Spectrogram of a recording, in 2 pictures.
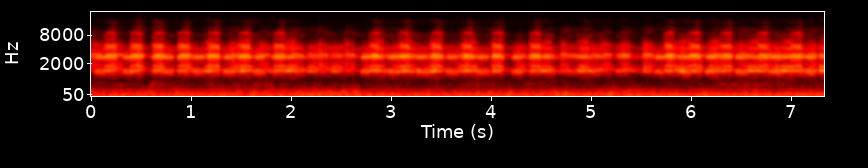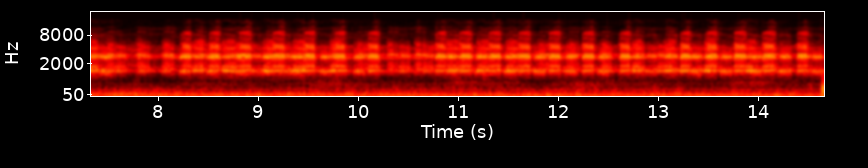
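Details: Two field frogs clasped in amplexus, Cầu Kè, Vietnam, giving a fast, harsh croaking series of about three pulses each second, continuous and loud with slight dips in intensity around eight seconds.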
